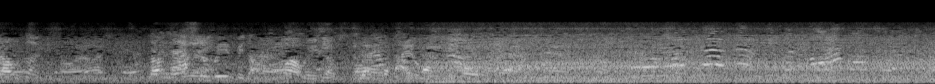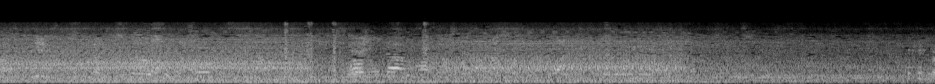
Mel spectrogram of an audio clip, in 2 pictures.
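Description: A bus engine drones steadily as the bus drives along.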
